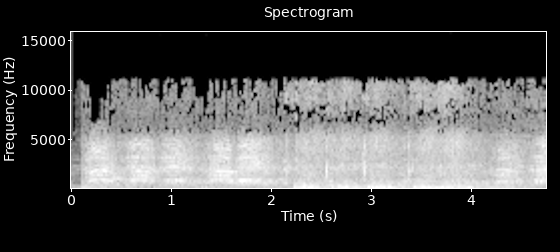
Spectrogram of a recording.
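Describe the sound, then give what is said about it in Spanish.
Thousands of young climate protesters at a Global Day of Action for Climate called by Fridays for Future shout slogans such as "No hay planeta B" together, loud overlapping voices rising in rhythmic chants, with a steady low rumble underneath and the crowd's noise swelling partway through. “No hay planeta B gritaban los miles de jóvenes que se manifestaron el pasado viernes por todo el mundo en respuesta a la llamada de Día de Acción Global por el Clima convocada por Juventud por el Clima Fridays for Future.”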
